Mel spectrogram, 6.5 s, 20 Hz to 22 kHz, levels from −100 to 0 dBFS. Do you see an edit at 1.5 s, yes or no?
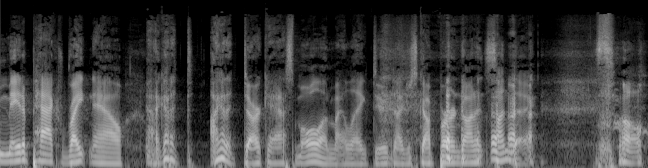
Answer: yes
